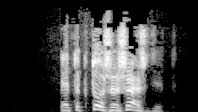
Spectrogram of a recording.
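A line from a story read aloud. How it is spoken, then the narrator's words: Loud snorting question. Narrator (Russian): громко сопя спросил Шидарис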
